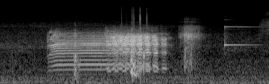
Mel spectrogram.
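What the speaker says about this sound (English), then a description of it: "where's the sheep gone?" Sheep in the Minecraft video game bleat twice in quick succession, a wavering nasal call followed by a shorter one, loud and clear over quiet background.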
